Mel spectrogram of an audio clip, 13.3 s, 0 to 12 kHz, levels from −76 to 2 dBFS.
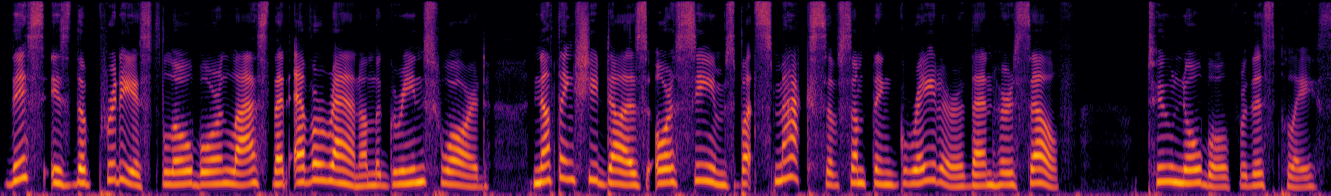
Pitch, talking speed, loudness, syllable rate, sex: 220 Hz, 140 wpm, -18 LUFS, 3.4 syllables/s, female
